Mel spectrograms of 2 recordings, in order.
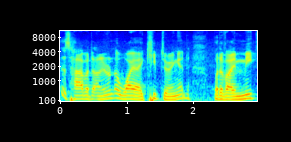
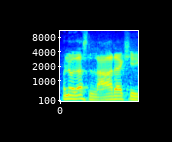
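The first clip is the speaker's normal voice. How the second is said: ordinary talk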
